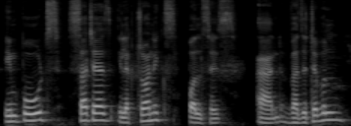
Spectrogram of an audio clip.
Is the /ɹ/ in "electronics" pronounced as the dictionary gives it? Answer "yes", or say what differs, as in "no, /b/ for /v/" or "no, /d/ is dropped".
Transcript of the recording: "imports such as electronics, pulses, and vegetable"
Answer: yes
